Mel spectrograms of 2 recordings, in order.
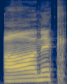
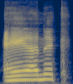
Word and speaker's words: Alnwick: Alnwick Castle sits on a powerful ley line that runs from the south of England. It's pronounced Alnwick Castle, Alnwick Castle.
